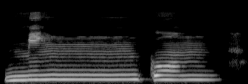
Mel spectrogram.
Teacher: And this is ikhfa. And you are keeping the sound in your nose very nicely.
